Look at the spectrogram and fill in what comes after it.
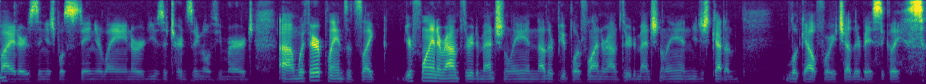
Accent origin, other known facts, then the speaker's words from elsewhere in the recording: Boise, Idaho, United States; also born or lived in California / North Carolina; So I call Boise my hometown. The reason is because I spent all 4 years of high school there.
